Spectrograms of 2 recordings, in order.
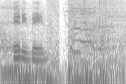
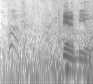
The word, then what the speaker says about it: Manamune: Lucian picking up that Manu main. Right? Is that how you say it? Manamune, sorry.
